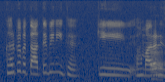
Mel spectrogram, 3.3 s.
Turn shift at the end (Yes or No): No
